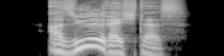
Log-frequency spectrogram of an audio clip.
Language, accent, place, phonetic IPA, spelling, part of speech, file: German, Germany, Berlin, [aˈzyːlˌʁɛçtəs], Asylrechtes, noun, De-Asylrechtes.ogg
- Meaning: genitive singular of Asylrecht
